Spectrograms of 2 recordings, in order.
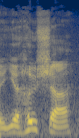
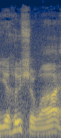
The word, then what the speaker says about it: Yahusha: spelled with 5 letters, which translates into Yahusha, and that's the original text. Now again, with vowel points, it's going to say Yahushua, and that's because they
